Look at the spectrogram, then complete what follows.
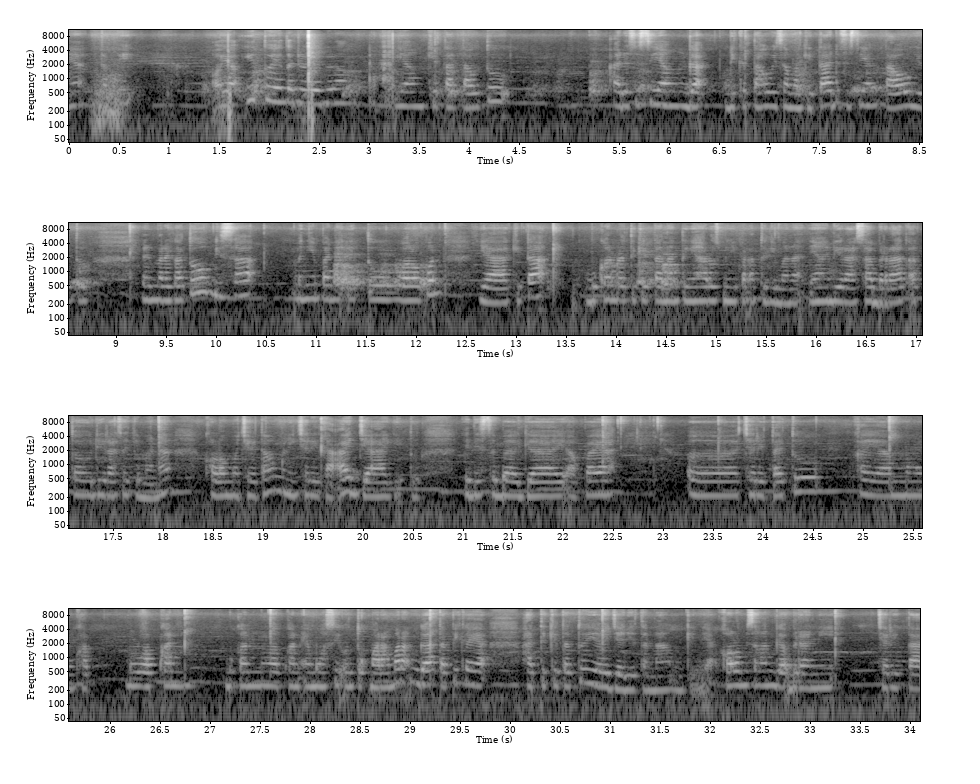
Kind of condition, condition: fault, background noise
